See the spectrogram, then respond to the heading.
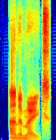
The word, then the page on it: animate: British English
